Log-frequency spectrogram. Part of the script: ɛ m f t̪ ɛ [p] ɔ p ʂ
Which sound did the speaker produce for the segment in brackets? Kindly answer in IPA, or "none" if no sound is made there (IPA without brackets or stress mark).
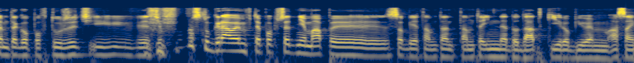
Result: p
